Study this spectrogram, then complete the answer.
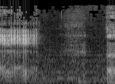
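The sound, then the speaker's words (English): A voice imitates a rough, guttural bleat, something between a goat and a demonic growl, in two close, raspy bursts with a brief gap between them and no other sound. “less like a goat, more like a demon. But possibly somewhere between those two.”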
